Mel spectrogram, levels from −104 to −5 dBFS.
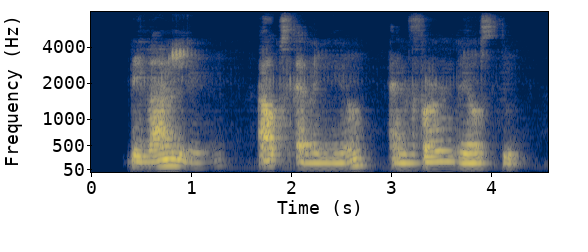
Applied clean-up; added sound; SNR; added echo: neural mask model DeepFilterNet 3.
